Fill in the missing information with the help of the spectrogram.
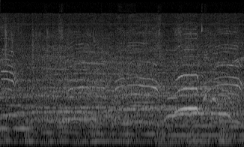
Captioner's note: audience cheering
